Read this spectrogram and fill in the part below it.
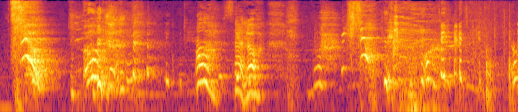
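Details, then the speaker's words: Simulated sneezing fit by an actress playing a French teacher in a TV series: several sharp sneezes in quick succession with laughter between them. "are you going to be all right oh i hope so never have i sneezed so much before"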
